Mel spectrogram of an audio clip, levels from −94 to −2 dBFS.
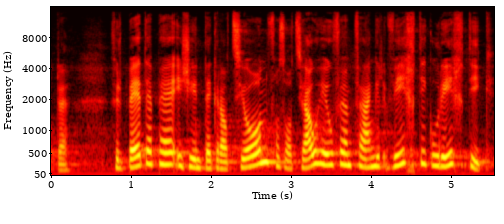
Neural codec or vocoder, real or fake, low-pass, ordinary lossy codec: none; real; 14.4 kHz; none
